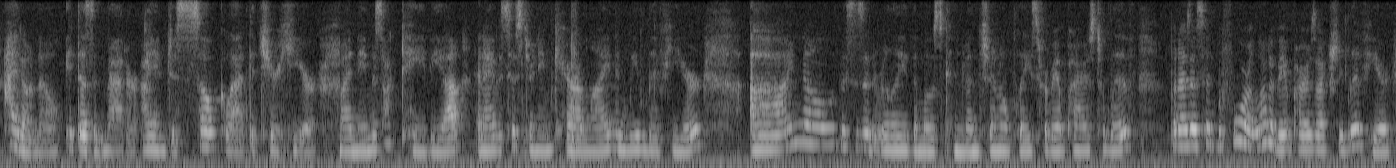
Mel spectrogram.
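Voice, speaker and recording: Through a faintly noisy amateur mic comes a woman acting as an eager young-seeming vampire girl in an ASMR roleplay. She is friendly and chatty, with a mid-pitched voice. She rambles awkwardly and hesitates as she goes. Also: natural voice. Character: friendly, flustered, eager vampire girl, thousands of years old. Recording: noisy amateur microphone, background hiss.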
